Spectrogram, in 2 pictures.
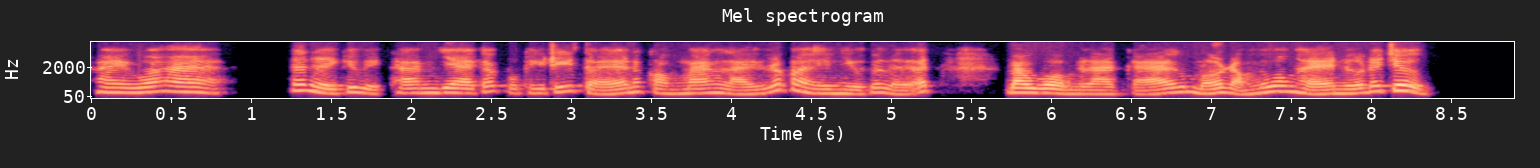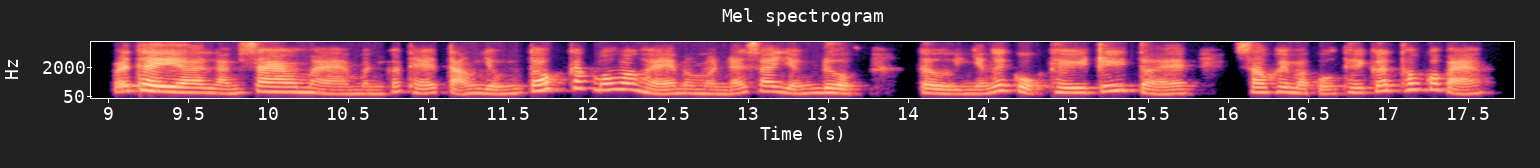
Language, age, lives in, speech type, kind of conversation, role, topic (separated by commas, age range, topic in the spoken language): Vietnamese, 20-24, Vietnam, read, expert-assistant, asker, Những lợi ích của việc tham gia các cuộc thi trí tuệ là gì?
